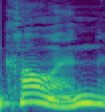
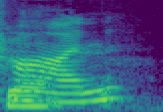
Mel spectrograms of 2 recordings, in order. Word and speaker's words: Cohan: No, he was George M. Cohen. – But not C-O-H-E-N. Wasn't it C-O-H-A-N? – A-N. – Yeah, they were C-O-H-E-N. – He pronounced his name George M. Cohen, but he started off in the Four Cohans.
